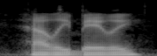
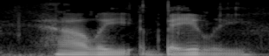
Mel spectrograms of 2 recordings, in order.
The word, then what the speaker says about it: Halle Bailey: we're gonna talk about Peter to Halle belly Halle Bailey that's we Calipari he mispronounced it Hallie Bailey no this was off mic a couple of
